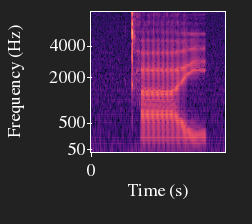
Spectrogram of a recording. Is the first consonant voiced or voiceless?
voiceless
